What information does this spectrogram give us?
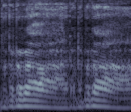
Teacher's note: रा रा बोल के देखोगे तो जीभ ऐसा लग रहा है कि कंपन कर रही हो, लुढ़क सी रही हो, इसे लुंठित कहते हैं।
